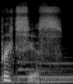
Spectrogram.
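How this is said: It is said in Wilhelmina's put-on voice.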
